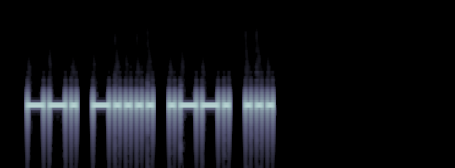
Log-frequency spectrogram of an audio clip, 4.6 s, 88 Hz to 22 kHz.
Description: Morse code, heard as a keyed tone, about 21 wpm, 700 Hz. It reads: G6PS
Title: DXCC-100 Call Signs - 4 Characters - Repeated 2x - 22wpm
